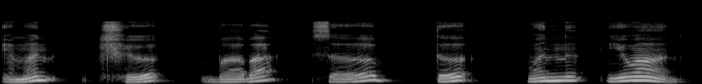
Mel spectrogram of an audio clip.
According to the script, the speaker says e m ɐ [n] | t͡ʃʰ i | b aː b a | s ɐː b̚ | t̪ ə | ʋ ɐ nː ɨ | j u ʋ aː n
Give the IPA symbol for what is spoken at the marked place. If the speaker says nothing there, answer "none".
n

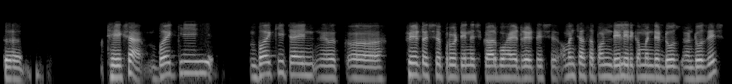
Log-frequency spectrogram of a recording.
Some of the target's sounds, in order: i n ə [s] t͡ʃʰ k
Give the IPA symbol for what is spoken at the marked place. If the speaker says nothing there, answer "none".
none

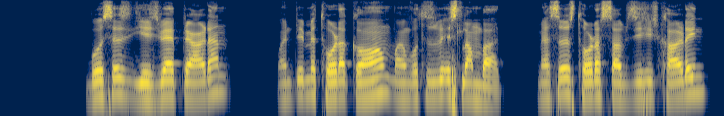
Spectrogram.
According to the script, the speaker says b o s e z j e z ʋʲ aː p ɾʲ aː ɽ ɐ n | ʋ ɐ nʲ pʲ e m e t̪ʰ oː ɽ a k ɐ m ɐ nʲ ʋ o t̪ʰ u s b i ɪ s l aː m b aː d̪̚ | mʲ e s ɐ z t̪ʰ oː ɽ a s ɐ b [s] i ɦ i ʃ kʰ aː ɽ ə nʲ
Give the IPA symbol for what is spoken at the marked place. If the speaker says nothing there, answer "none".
z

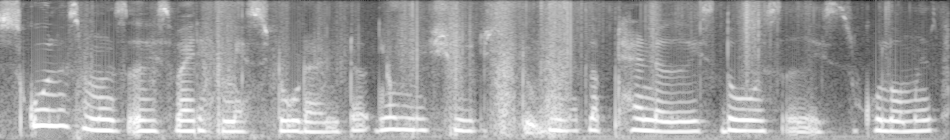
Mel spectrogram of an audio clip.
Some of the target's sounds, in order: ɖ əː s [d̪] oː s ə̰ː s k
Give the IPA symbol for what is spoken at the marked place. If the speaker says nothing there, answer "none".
d̪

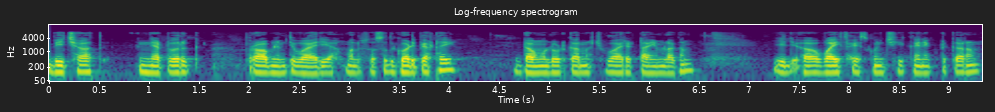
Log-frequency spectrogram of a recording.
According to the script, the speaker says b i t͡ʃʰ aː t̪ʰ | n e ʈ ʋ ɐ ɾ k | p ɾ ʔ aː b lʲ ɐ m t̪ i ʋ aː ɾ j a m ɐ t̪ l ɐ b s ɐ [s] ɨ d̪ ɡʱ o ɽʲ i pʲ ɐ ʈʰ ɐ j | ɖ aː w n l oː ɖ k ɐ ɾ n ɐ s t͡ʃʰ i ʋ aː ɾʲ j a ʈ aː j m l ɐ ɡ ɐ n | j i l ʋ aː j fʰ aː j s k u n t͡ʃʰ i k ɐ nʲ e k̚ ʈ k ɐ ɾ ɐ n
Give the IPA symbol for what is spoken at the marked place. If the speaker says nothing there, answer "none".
s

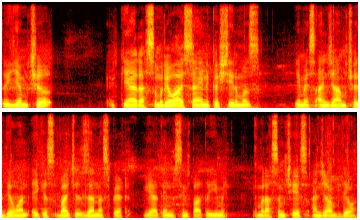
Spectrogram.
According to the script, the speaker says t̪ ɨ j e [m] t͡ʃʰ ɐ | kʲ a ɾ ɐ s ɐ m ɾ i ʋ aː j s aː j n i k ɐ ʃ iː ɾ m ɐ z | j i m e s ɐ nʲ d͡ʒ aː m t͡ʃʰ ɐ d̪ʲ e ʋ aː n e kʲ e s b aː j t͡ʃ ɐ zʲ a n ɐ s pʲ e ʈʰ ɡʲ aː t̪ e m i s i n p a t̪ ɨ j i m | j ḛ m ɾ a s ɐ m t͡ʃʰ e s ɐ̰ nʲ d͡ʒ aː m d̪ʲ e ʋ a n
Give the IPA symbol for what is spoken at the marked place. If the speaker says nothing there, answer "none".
m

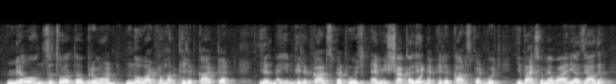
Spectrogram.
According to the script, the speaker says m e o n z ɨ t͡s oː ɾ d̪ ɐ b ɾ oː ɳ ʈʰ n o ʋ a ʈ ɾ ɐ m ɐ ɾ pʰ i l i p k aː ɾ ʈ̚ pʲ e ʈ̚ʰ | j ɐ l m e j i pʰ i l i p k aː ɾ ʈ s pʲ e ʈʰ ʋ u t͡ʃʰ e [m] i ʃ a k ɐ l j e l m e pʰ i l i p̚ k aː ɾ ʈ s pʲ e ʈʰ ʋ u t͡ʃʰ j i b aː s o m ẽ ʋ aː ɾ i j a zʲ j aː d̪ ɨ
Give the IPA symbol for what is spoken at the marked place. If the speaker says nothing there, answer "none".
m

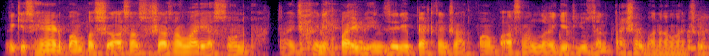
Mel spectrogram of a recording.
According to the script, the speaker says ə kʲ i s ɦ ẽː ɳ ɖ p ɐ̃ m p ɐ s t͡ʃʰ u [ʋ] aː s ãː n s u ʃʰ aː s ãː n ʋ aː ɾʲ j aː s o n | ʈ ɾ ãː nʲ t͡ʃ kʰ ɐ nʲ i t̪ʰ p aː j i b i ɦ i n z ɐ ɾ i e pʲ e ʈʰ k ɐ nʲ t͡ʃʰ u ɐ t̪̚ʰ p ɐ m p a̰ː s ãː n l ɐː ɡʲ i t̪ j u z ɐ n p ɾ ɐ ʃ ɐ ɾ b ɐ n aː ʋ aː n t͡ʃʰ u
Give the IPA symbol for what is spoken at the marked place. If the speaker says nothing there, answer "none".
none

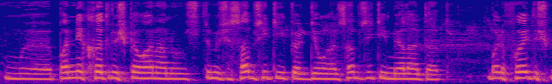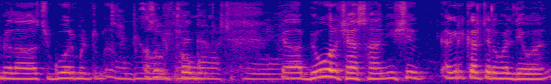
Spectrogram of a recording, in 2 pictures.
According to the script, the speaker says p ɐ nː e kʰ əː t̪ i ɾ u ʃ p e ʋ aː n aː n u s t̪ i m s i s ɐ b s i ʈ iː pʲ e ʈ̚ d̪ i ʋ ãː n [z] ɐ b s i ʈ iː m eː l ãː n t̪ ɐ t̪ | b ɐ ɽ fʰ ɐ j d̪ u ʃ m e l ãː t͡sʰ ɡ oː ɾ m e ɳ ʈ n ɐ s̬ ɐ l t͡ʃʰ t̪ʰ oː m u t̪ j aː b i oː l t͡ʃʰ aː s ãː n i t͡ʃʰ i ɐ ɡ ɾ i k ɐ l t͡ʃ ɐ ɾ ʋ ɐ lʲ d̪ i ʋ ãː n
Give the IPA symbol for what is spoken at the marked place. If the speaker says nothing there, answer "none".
s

